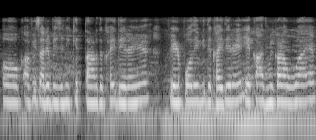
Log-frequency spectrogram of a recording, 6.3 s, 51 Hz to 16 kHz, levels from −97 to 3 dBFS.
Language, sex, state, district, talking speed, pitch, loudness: Hindi, female, Haryana, Charkhi Dadri, 210 wpm, 235 Hz, -17 LUFS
